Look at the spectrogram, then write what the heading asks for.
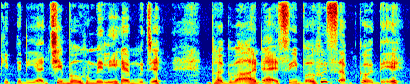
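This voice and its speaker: A woman's voice: lowish voice, lively intonation, takes it slowly, a little mellow, husky, voice pushed down, heavily acted. A woman doing a fussy, scolding mother-in-law. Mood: fond. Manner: scolding, exasperated. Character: fussy middle-aged mother-in-law, easily offended.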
